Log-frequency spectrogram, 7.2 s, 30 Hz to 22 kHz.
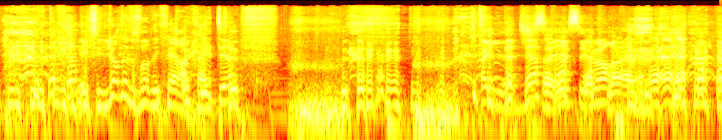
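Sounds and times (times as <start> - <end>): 
laughter: 0.0 - 2.6, 3.3 - 7.2
speech: 0.1 - 7.2
exaggerated mock-hyperventilating breathing: 2.3 - 4.8.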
